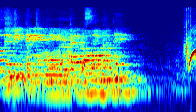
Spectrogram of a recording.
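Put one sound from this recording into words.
A choir of men and women sings together through microphones.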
